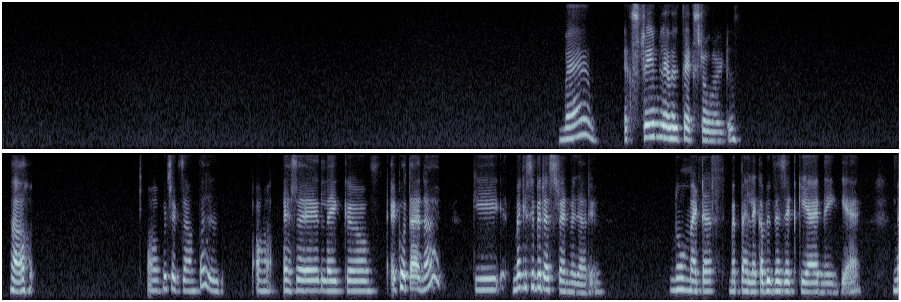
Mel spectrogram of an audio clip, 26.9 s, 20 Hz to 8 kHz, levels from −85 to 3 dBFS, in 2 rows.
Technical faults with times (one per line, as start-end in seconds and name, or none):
none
